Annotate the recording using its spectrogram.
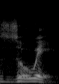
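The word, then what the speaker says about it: ζωή: describe that life is a greek word pronounced zoe yeah jesus christ came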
